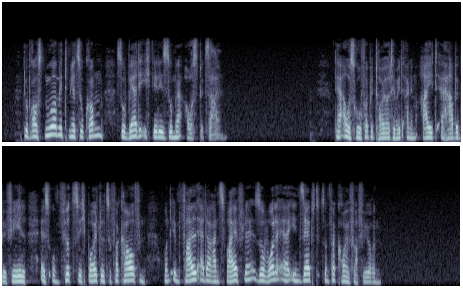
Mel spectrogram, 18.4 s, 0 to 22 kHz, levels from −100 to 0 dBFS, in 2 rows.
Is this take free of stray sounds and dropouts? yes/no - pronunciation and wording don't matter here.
yes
